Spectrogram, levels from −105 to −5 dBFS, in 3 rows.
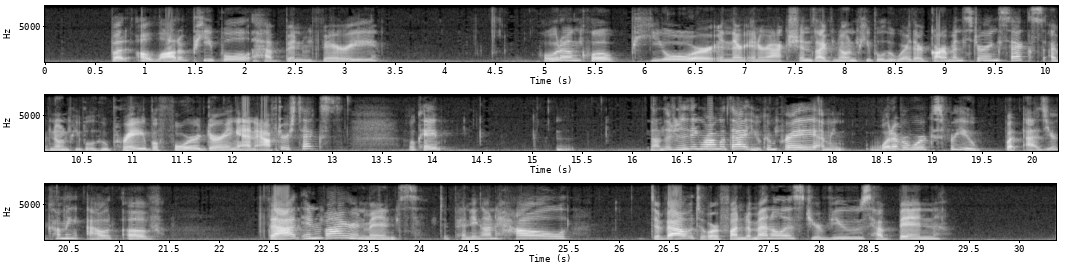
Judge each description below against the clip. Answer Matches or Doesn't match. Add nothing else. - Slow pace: Matches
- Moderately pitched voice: Doesn't match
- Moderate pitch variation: Doesn't match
